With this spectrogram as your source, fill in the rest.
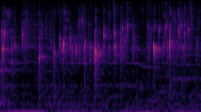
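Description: Cumin seeds crackle and sizzle in hot oil in a kadhai for tempering, a close, continuous frying hiss dotted with sharp pops.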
